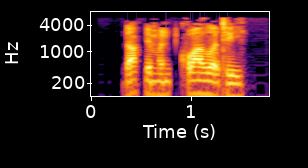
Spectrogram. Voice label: "document-quality", English; adjectives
